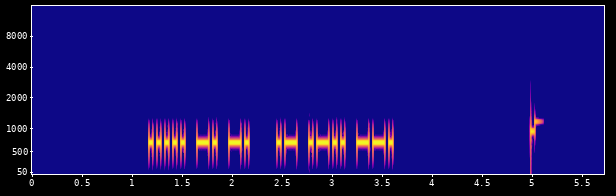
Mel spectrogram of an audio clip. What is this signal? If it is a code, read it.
Morse code, heard as a keyed tone, about 30 wpm, 700 Hz. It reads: 5NN ALG
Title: Ontario QSO Party Exchange 30wpm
